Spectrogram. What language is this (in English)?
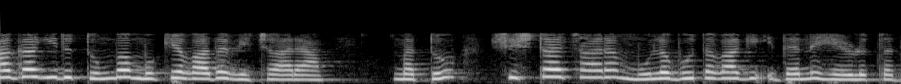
Kannada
